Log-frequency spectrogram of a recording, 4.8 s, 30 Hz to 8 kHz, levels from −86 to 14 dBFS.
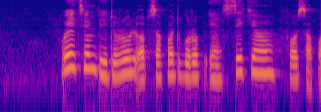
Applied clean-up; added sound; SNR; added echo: none; none; none; none.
